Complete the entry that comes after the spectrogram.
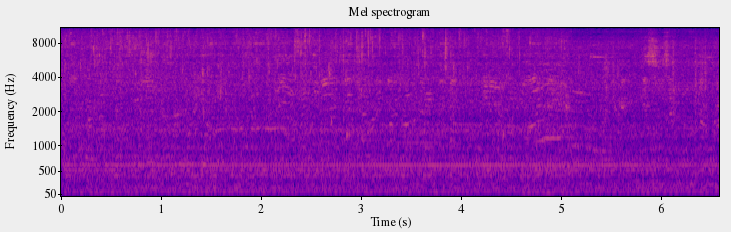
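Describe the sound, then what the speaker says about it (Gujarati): Water is poured over prawns cooking in a pan for a prawn and pomfret biryani, a steady broadband rush running the whole time at moderate level with a faint low hum beneath. "હવે પાણી નાખી દઈએ"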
